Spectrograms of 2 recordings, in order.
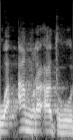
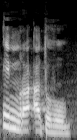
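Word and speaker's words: امرأته: Ici, on doit dire I même d'abord. On ne doit pas dire wa amra'atuhu, non seulement, on doit dire imra'atuhu.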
